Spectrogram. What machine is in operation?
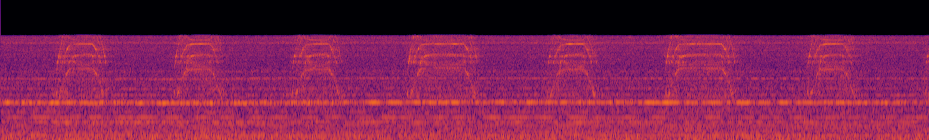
slide rail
